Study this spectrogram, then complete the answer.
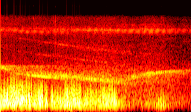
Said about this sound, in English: Urban density. You always hear a fucking siren somewhere off in the distance.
